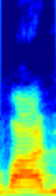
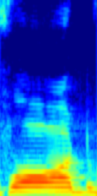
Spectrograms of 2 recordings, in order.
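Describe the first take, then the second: First: "वार्ड" with a long aa; wrong open-aa pronunciation. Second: "वार्ड" with a rounded aw; correct aw pronunciation. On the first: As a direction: say "वार्ड" as vaard. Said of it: "इसको वार्ड नहीं". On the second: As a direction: say "वार्ड" as vawd. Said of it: "ए का उच्चारण अ करके". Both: Shown as a demonstration.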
